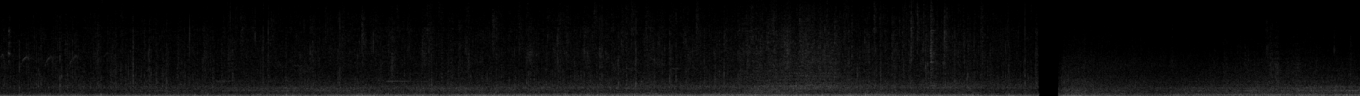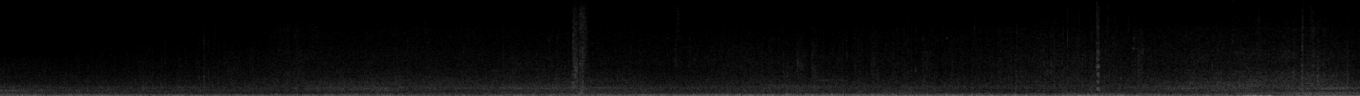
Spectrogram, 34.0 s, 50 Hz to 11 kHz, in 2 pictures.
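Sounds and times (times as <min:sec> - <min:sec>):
rain on wet pavement: 0:00.0 - 0:34.0
wind rumbling on microphone: 0:00.0 - 0:34.0.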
